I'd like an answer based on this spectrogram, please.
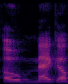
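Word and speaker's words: O'Mega: Shout out Omega Blake. That is not Omega spelled like the Greek letter, but O''Mega.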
